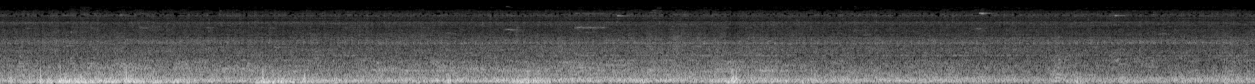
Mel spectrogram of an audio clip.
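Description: Passenger train running, a steady rumble and rattle of the carriage on the rails, with a single sharp knock about seven seconds in.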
